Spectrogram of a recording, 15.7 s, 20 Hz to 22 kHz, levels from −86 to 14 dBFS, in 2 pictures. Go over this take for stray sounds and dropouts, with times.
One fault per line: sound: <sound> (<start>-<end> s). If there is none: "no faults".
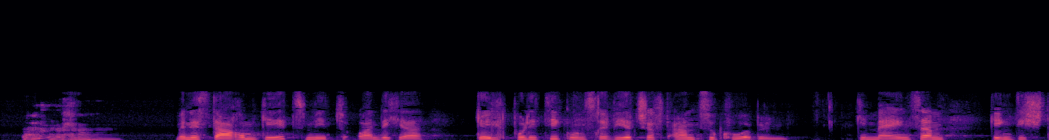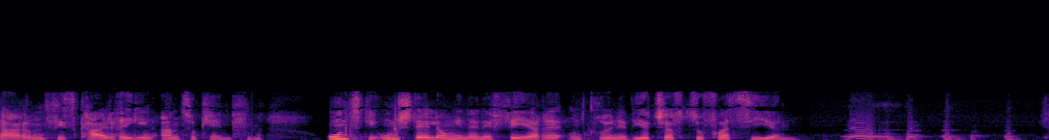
sound: cough (0.1-0.9 s)
sound: cough (14.0-15.6 s)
